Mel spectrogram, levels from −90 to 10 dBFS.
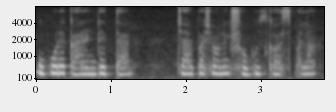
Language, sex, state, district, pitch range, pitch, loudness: Bengali, female, West Bengal, Cooch Behar, 260-285 Hz, 275 Hz, -17 LUFS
